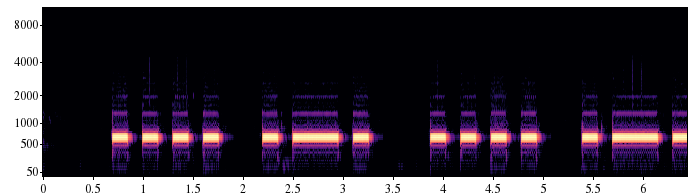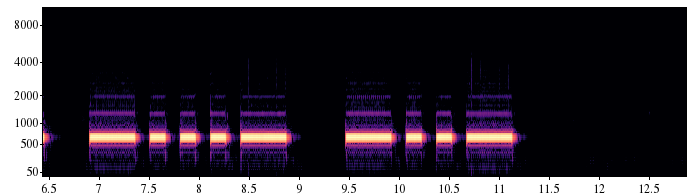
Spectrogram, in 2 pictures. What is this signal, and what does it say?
Morse code, heard as a keyed tone, about 8 wpm, 650 Hz. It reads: HR HR <BT> X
